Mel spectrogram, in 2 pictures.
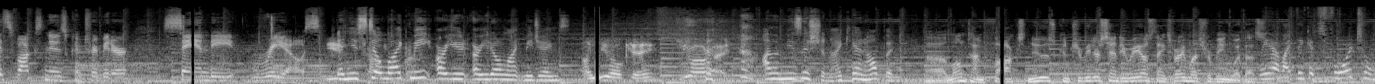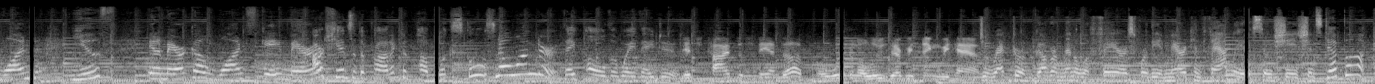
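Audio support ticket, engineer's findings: Gap at a join of encoded pieces: segments encoded separately, concatenated untrimmed; encoder start delay and last-frame padding retained. Silent dropouts about every 4.0 s at 1.91, 5.95, 10.00, 14.04, 18.09, 22.14, 26.19 s. First is 39 ms, rest 49 ms. Edges smeared by the codec; sound resumes where it stopped.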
